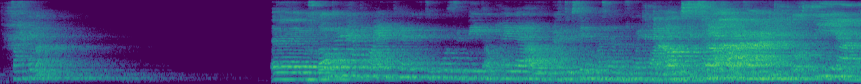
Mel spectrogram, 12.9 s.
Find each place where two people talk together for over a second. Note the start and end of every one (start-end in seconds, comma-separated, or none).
9.9-11.6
